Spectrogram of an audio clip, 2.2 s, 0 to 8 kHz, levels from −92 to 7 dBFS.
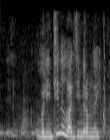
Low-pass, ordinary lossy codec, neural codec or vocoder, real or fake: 7.2 kHz; AAC, 32 kbps; none; real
